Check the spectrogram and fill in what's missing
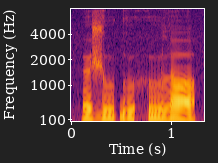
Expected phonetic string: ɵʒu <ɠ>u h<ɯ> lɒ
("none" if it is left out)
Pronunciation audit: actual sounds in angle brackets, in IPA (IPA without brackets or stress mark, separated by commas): ɠ, u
